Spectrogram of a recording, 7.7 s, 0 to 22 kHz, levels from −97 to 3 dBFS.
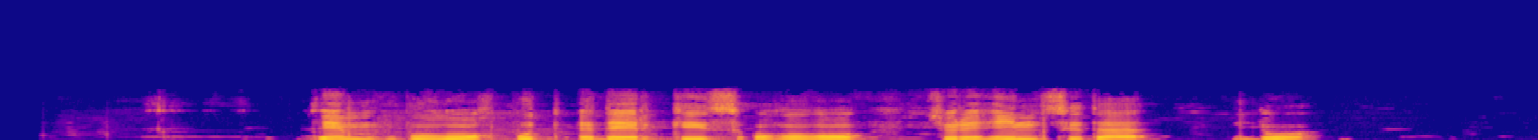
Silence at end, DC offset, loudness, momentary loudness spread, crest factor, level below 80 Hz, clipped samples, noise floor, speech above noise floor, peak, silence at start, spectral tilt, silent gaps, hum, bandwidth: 1.15 s; under 0.1%; -16 LUFS; 6 LU; 16 dB; -60 dBFS; under 0.1%; -78 dBFS; 62 dB; -2 dBFS; 1.55 s; -5.5 dB/octave; none; none; 8 kHz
